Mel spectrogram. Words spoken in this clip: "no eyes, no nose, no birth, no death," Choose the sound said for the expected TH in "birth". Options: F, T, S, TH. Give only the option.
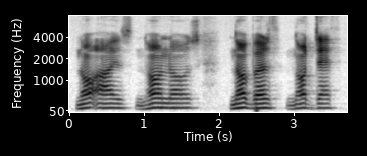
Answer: T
